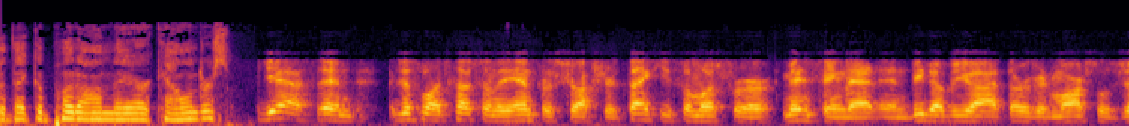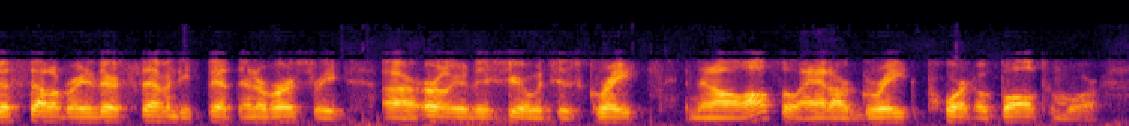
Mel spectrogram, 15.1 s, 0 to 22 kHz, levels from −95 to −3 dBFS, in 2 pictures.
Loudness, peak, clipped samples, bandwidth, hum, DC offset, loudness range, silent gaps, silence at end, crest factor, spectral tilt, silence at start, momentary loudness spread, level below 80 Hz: -20 LUFS; -2 dBFS; under 0.1%; 11.5 kHz; none; under 0.1%; 1 LU; none; 0.25 s; 18 dB; -5.5 dB/octave; 0 s; 7 LU; -42 dBFS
